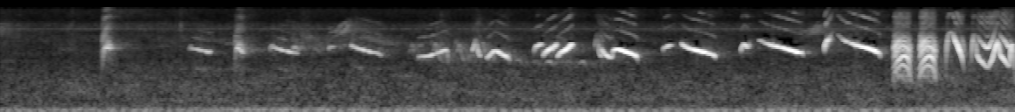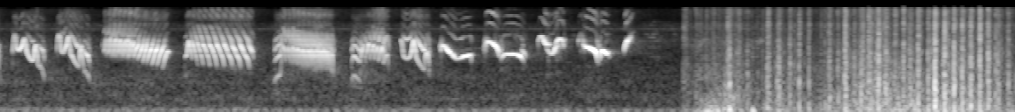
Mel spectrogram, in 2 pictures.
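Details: A trained chestnut-bellied seed finch (curió) sings clear, sweeping whistled notes that rise and fall, then speeds into a denser, slurred, warbling phrase; a burst of rough noise follows at the end.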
